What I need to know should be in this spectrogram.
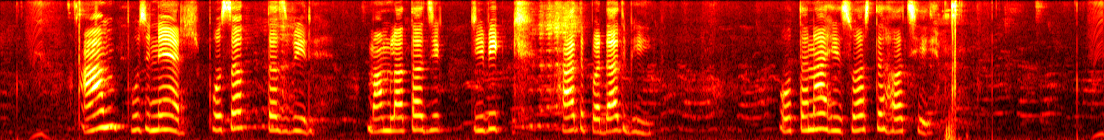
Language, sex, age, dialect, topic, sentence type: Magahi, female, 18-24, Northeastern/Surjapuri, agriculture, statement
